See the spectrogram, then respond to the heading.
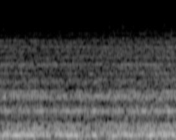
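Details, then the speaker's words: Chinese diesel heater after repair of a broken glow plug and a de-coke, which had failed from a red diesel and veg oil mix. Now on fresh red diesel at full output: steady, even roar and fan hum, no surging or popping, clean exhaust. "it just fired up literally and it's running a good clean exhaust this is on Full chat by the way"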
